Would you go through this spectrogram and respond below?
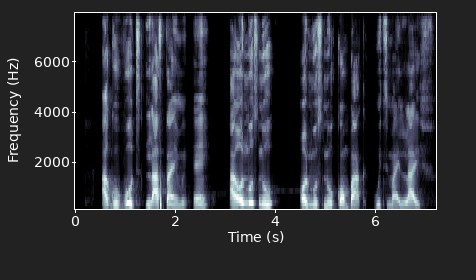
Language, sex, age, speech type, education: Nigerian Pidgin, female, 15-29, spontaneous, tertiary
